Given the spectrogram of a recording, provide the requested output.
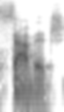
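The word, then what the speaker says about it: Xavage: you can do um this first one is called Savage it's spelled with an x x a v a g e Savage um they have white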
